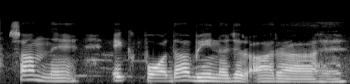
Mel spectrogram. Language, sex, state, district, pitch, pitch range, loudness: Hindi, male, Jharkhand, Garhwa, 150 Hz, 140-180 Hz, -14 LUFS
